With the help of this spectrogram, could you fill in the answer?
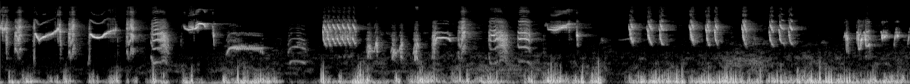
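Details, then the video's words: Lively morning song of a long-tailed shrike, a lure for other shrikes to answer: rich mix of whistled slurs, squeaks, harsh buzzes and rapid chatter in quick succession, with low rumbling noise beneath. "BURUNG CENDET GACOR PAGI HARI BIKIN CENDET MANAPUN LANGSUNG NYAUT"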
